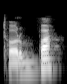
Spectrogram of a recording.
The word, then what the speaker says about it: torba: So torba, arba, for two. So in all of these three, the ra sound is silent or kind of semi-silent.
